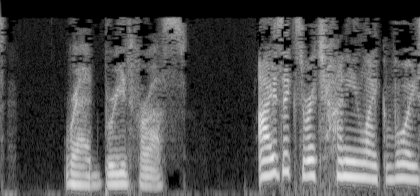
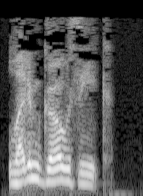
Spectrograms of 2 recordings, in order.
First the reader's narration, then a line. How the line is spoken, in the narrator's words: Asher snapped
